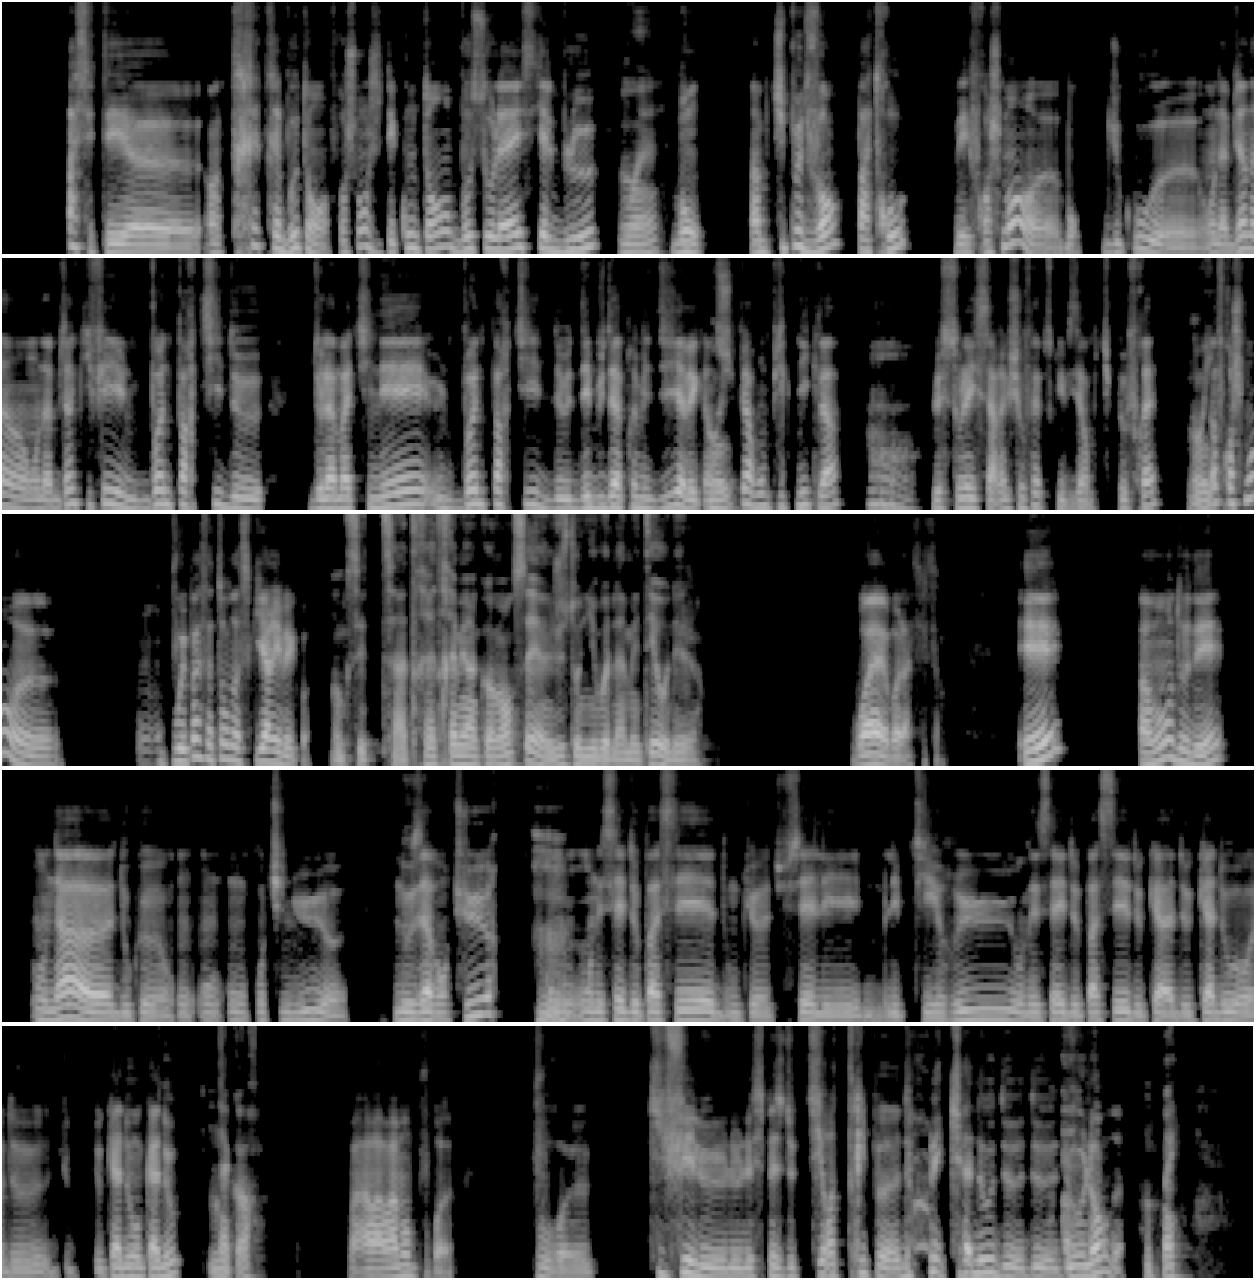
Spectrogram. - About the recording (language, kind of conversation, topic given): French, podcast, As-tu déjà été perdu et un passant t’a aidé ?
- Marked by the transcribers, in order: tapping; other background noise; stressed: "kiffer"; in English: "road trip"; laughing while speaking: "dans les canaux"; chuckle; laughing while speaking: "Ouais"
